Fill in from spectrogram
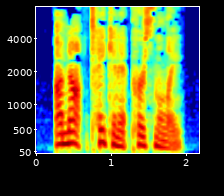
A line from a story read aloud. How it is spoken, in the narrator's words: he said irritably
